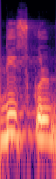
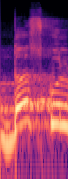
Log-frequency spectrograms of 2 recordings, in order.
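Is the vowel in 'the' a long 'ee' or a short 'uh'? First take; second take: ee; uh. First: The word 'the' has a long 'ee' vowel. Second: The word 'the' has a short 'uh' vowel. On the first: The speaker calls it wrong. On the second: The speaker calls it right.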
